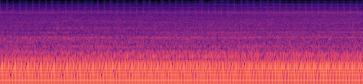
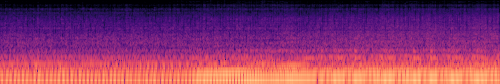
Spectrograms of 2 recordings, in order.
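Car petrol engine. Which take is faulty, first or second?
second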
